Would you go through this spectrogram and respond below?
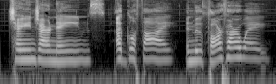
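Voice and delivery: slow, dragged-out gloomy lament. A narrator's reading. Ginny to Draco on their fix, slow gloomy lament. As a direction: drawl it out in dramatic despair. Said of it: "she said gloomily".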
